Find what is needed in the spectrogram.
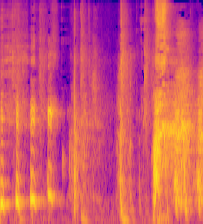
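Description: Dog vocalizing when told to speak: a few short yips and whimpers, then a louder bark about one and a half seconds in.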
